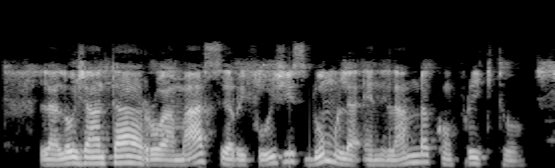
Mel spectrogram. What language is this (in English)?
Esperanto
